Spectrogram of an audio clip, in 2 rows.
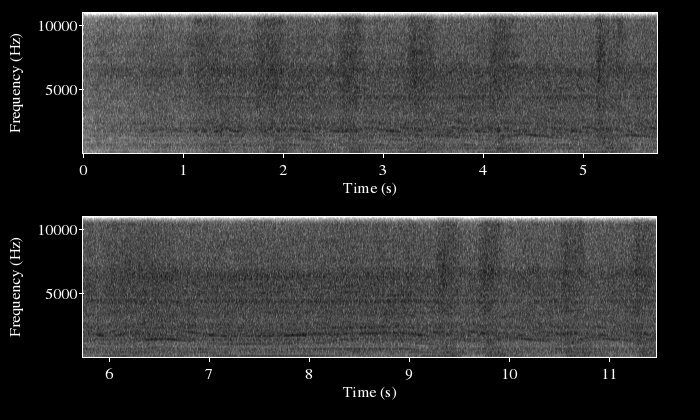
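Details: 1980 Dodge W200 with Magnum 5.9L V8 and Holley 600 cfm carburetor, after setting timing and connecting vacuum advance; revs cleanly, drops to a slightly high, smooth idle about 900 rpm without misses.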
